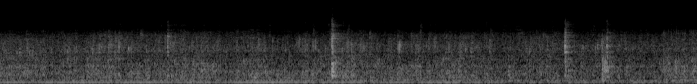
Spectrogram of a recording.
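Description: Tel koi gravy, climbing perch cooked in oil and spices, sizzling and bubbling in the pan. A few sharp clicks of a spatula against the pan come about halfway through and twice near the end.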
